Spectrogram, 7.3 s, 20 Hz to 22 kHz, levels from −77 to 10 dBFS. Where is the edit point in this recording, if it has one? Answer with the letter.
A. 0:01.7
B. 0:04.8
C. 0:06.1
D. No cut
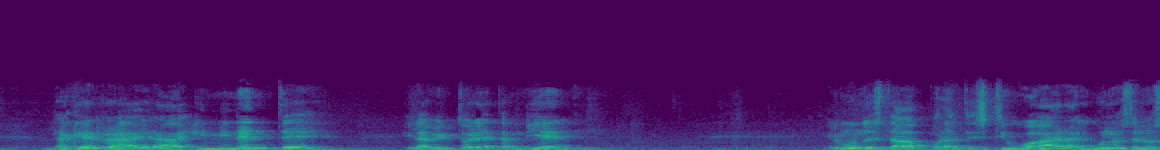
D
